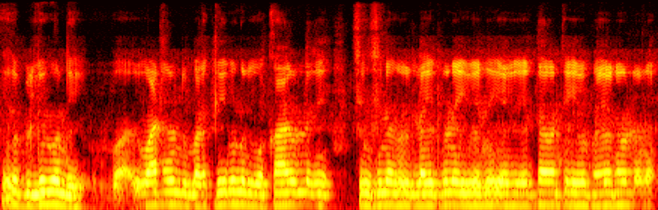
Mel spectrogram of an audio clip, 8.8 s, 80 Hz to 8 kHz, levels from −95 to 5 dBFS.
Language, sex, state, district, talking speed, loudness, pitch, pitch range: Telugu, male, Telangana, Nalgonda, 110 wpm, -16 LUFS, 125 Hz, 120-130 Hz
